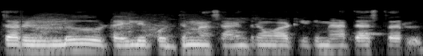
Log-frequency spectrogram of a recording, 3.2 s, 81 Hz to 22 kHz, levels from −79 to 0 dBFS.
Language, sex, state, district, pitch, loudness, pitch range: Telugu, male, Andhra Pradesh, Krishna, 125 Hz, -18 LUFS, 125-135 Hz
